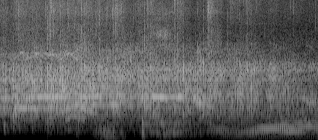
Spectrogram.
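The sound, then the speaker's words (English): Steady audience applause for a pastor, a dense, even clatter of many clapping hands that holds for the whole stretch, while soft sustained keyboard chords start underneath toward the end. “Come on, let's give it up”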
